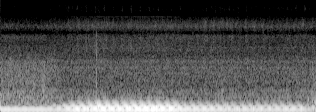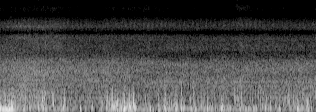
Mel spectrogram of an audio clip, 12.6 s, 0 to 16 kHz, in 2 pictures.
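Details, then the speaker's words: 2024 Lasko 1823 18-inch pedestal fan on medium speed: low motor hum with a steady throb about four times a second that fades as it slows; out-of-balance blade shaking the fan more than on low. "All right, here is medium. And it shakes a lot more on medium, too."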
